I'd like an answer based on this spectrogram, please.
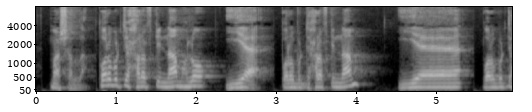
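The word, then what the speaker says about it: ي: ইয়ার মাখরাজ কোন জায়গা থেকে উচ্চারিত হয়? ইয়া উচ্চারিত হয় জিহ্বার মধ্যখান তার বরাবর উপরে তালুর সঙ্গে লাগিয়ে উচ্চারিত হয়। আমরা জিহ্বার মধ্যখানটাকে উপরে তালুর সঙ্গে লাগিয়ে উচ্চারণ করি ইয়া।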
